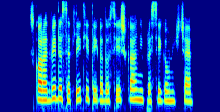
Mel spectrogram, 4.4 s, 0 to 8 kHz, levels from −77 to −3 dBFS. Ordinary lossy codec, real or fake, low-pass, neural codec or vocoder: none; real; none; none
